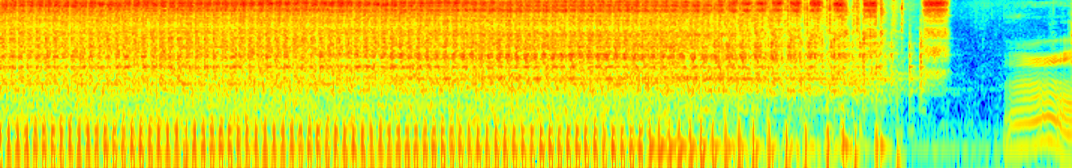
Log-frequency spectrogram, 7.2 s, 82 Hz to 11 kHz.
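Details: GX390 420cc single-cylinder engine after an ATV carb swap (custom intake manifold, cleaned carburetor, new air filter, choke cable, thumb throttle, battery start, full bowl) fires quickly, runs an even thump at steady speed for five seconds, then shuts off cleanly; normal start and run.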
